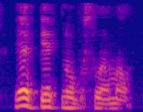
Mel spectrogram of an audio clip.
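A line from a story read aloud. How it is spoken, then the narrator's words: Gloomy complaint. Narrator (Russian): пожаловался он мрачно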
